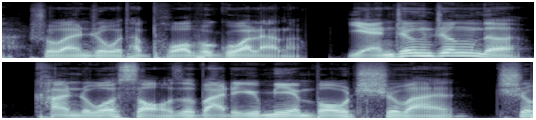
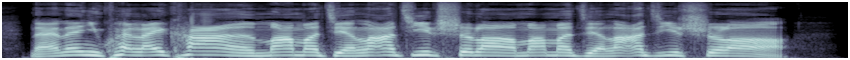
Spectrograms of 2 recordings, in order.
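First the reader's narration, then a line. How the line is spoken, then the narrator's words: Child shouting while running. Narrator (Chinese): 他儿子一边跑一边喊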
